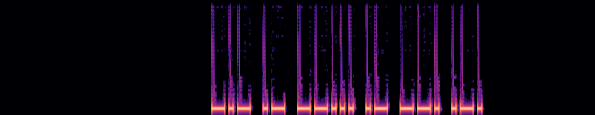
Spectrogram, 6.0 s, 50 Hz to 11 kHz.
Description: Morse code, heard as a keyed tone, about 28 wpm, 700 Hz. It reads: KA7AGR
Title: USA Call Signs - 6 Characters - Repeated 2x - 28wpm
